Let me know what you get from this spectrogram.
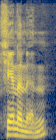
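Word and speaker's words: Cainan: he beg got Canan like Canan that's how to pronounce it Canan can and an so Canan 85 years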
